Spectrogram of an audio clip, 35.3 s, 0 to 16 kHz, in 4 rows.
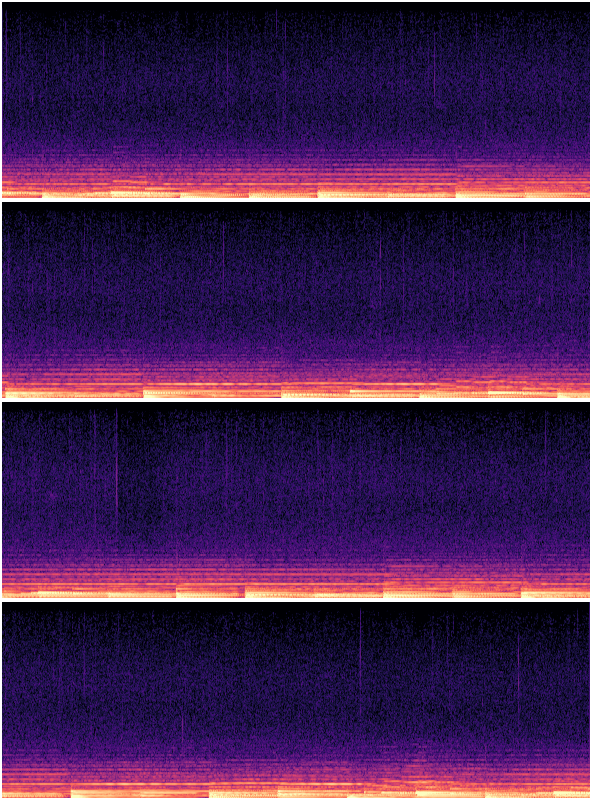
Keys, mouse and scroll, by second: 4.0 scroll down 2, 4.7 s, 6.8-7.2 scroll down 3, 7.2 scroll up 4, 7.3 Tab, 7.7 middle click, 8.1 scroll down 3, 8.7-10.4 middle drag, 12.7 shift+a, 14.7-15.1 scroll up 2, 15.1-19.8 middle drag, 26.1 middle click, 26.9 scroll down 2, 27.1 scroll up 3, 28.1 scroll up 6, 28.2-28.5 scroll down 2, 28.5 s, 31.1-31.5 scroll down 2, 31.5-35.2 drag.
